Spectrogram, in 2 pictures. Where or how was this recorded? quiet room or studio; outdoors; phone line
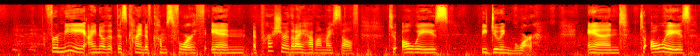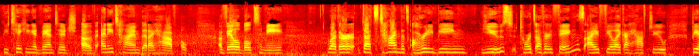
outdoors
